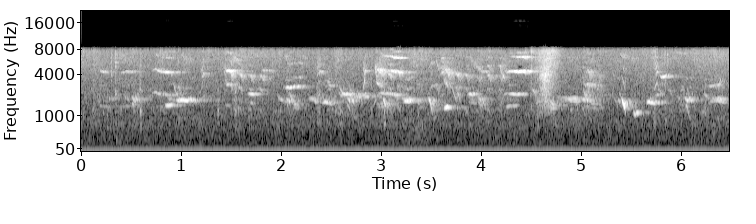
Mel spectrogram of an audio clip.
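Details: New Zealand bellbirds feeding and singing on Tiri Tiri Matangi Island: clear whistled notes and short liquid phrases, some sliding up or down, scattered through the clip over a soft natural background.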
